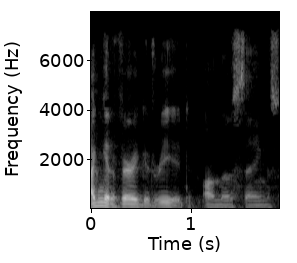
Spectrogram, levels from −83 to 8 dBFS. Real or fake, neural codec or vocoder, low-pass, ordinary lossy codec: real; none; 7.2 kHz; MP3, 48 kbps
